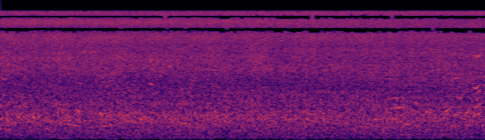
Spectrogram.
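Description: Trevi Fountain's water cascading over the rock basin: a steady rush of falling and splashing water, with the chatter of a crowd of voices mixed in.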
